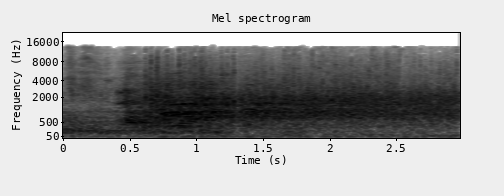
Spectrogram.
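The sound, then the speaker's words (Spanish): Sustained applause fills the European Parliament chamber for Zelensky, a dense wash of many hands clapping that swells in after a brief quieter moment and holds steady without letup. “Con aplausos, Zelensky en el Parlamento Europeo.”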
